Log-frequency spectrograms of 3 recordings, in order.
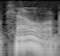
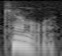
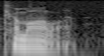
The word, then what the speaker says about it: Kamala: I've heard her pronounce her own name, Kamala, by the way, just like that, Kamala. It's not Kamala.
